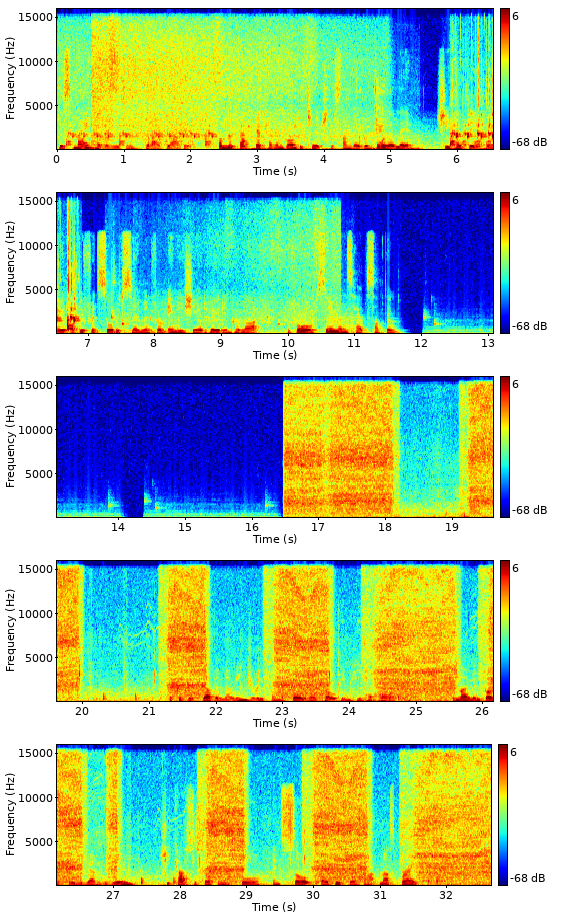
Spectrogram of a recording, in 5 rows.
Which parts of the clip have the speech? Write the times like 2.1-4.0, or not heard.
0.0-11.7, 21.3-24.9, 25.6-31.8.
